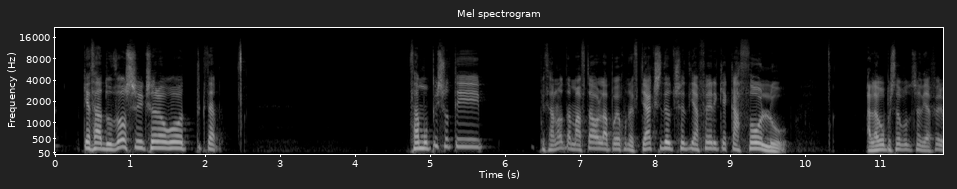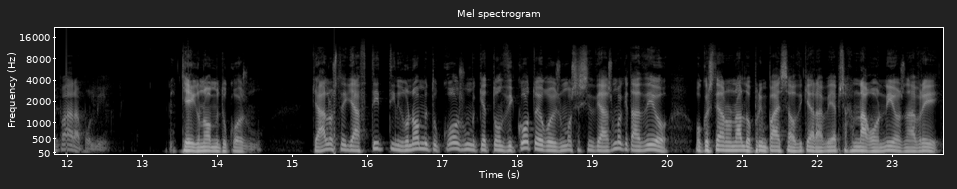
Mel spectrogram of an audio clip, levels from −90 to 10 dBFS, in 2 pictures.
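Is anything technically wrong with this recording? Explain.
Yes. A repeated buffer fault occurs twice in this speech, at 11.99 s and at 15.57 s. Each time, new audio failed to arrive in time, so the output replayed its last block three extra times. That block is very short, consistent with a 5 ms buffer, so the repeats don't form an audible stutter. Instead, each fault sounds like a brief click or tiny buzz with hard joins, and roughly 15 ms of audio goes missing.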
